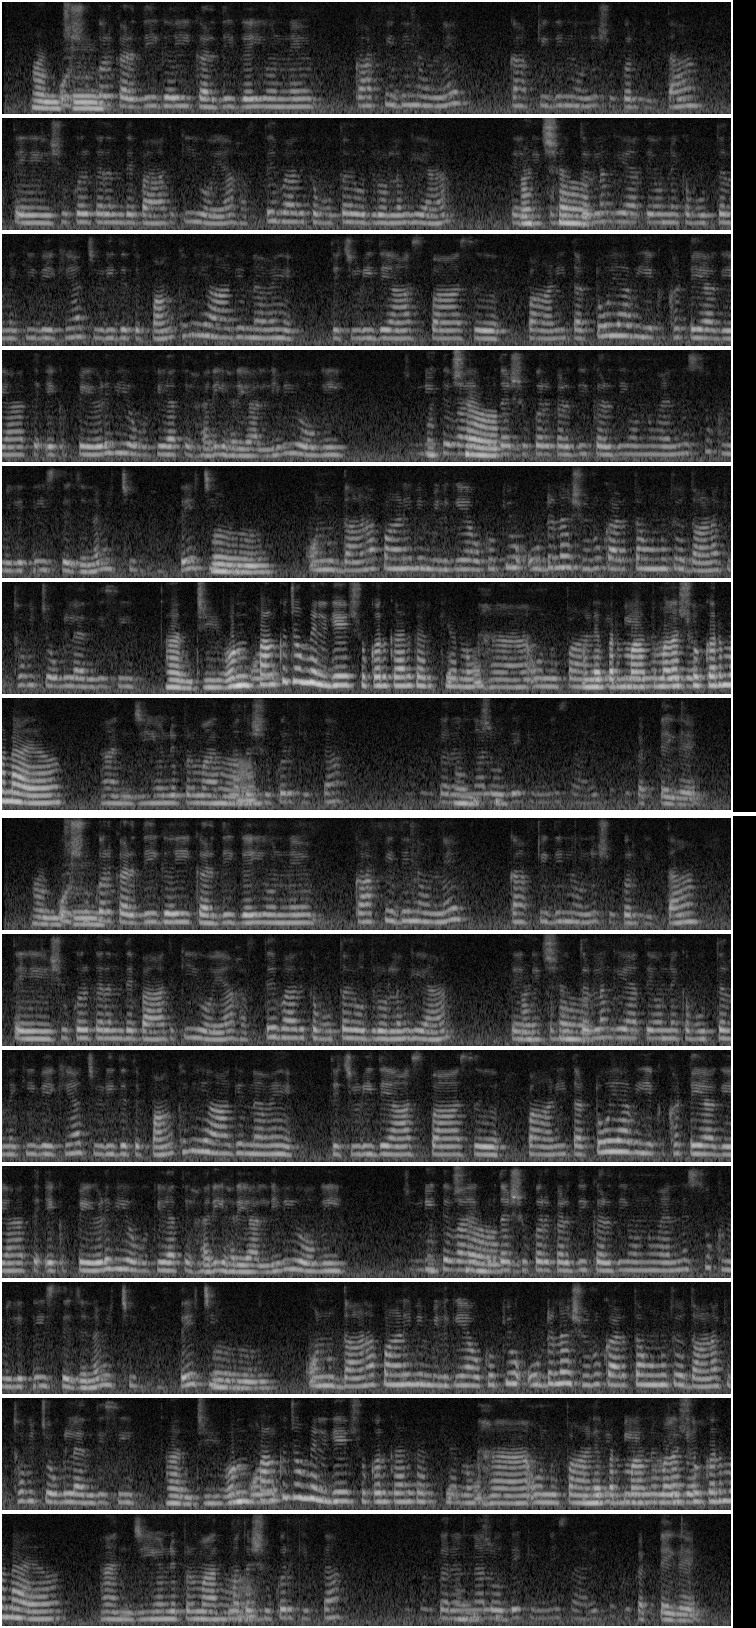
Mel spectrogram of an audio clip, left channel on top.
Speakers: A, on the left; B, on the right.
A: ਹਾਂਜੀ
B: ਉਹ ਸ਼ੁਕਰ ਕਰਦੀ ਗਈ ਕਰਦੀ ਗਈ ਉਹਨੇ ਕਾਫੀ ਦਿਨ ਉਹਨੇ ਕਾਫੀ ਦਿਨ ਉਹਨੇ ਸ਼ੁਕਰ ਕੀਤਾ ਤੇ ਸ਼ੁਕਰ ਕਰਨ ਦੇ ਬਾਅਦ ਕੀ ਹੋਇਆ ਹਫਤਾ ਕਾਫੀ ਤੇ ਬਾਅਦ ਕਬੂਤਰ ਓਦਰੋ ਲੰਘ ਗਿਆ ਤੇ
A: ਅੱਛਾ।
B: ਕਬੂਤਰ ਲੰਘਿਆ ਤੇ ਉਹਨੇ ਕਬੂਤਰ ਨੇ ਕੀ ਵੇਖਿਆ ਚਿੜੀ ਦੇ ਤੇ ਪੰਖ ਵੀ ਆ ਗਏ ਨਵੇਂ ਤੇ ਚਿੜੀ ਦੇ ਆਸ ਪਾਸ ਪਾਣੀ ਦਾ ਟੋਇਆ ਵੀ ਹੈ ਇੱਕ ਖੱਟਿਆ ਗਿਆ ਤੇ ਇੱਕ ਪੇੜ ਵੀ ਉੱਗ ਗਿਆ ਤੇ ਹਰੀ ਹਰਿਆਲੀ ਵੀ ਹੋ ਗਈ ਚਿੜੀ
A: ਅੱਛਾ,
B: ਤੇ ਵਾਹਿਗੁਰੂ ਦਾ ਸ਼ੁਕਰ ਕਰਦੀ ਕਰਦੀ ਉਹਨੂੰ ਇੰਨੇ ਸੁੱਖ ਮਿਲਗੇਈ ਇਸਦੇ ਜਨਮ ਵਿੱਚ ਹੀ ਹਫ਼ਤੇ ਵਿੱਚ ਹੀ
A: ਹੂੰ,
B: ਉਹਨੂੰ ਦਾਣਾ ਪਾਣੀ ਵੀ ਮਿਲ ਗਿਆ ਉ ਕਿਉਂਕਿ ਉਹ ਉੱਡਣਾ ਸ਼ੁਰੂ ਕਰਤਾ ਉਹਨੂੰ ਤੇ ਉਹ ਦਾਣਾ ਕਿੱਥੋਂ ਵੀ ਚੁਗ ਲੈਂਦੀ ਸੀ
A: ਹਾਂਜੀ ਹੁਣ
B: ਉਹਨੂੰ
A: ਪੰਖ ਜੋ ਮਿਲ ਗੇ ਸ਼ੁਕਰ ਕਰ ਕਰਕੇ ਉਹਨੂੰ
B: ਹਾਂ ਉਹਨੂੰ ਪਾਣੀ
A: ਉਹਨੇ
B: ਵੀ
A: ਪਰਮਾਤਮਾ
B: ਪੀਣ ਨੂੰ ਮਿਲ
A: ਦਾ
B: ਗਿਆ
A: ਸ਼ੁਕਰ ਮਨਾਇਆ
B: ਹਾਂਜੀ ਉਹਨੇ ਪਰਮਾਤਮਾ
A: ਹਾਂ,
B: ਦਾ ਸ਼ੁਕਰ ਕੀਤਾ ਸ਼ੁਕਰ ਕਰਨ
A: ਹਾਂਜੀ।
B: ਨਾਲ ਉਹਦੇ ਕਿੰਨੇ ਸਾਰੇ ਦੁੱਖ ਕੱਟੇ ਗਏ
